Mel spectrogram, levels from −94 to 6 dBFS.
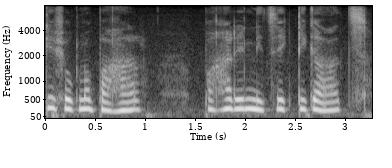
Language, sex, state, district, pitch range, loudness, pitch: Bengali, female, West Bengal, Cooch Behar, 230-255 Hz, -14 LUFS, 245 Hz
